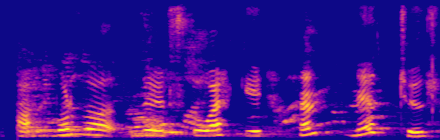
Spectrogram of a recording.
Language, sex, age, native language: Icelandic, female, 10, Icelandic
